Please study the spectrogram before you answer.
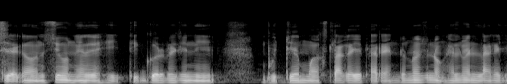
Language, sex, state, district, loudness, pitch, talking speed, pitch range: Chakma, male, Tripura, Unakoti, -18 LUFS, 90 Hz, 155 wpm, 85-95 Hz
